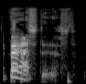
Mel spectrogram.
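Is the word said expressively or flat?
expressively. The word is said with expressive, boastful inflection. It copies how the word was heard in context. The speaker calls it right. "you say fastest"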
